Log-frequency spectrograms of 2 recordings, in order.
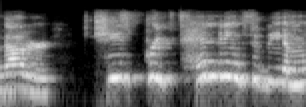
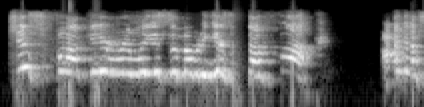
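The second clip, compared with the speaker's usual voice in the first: much higher, loud exasperated yell; angry shout; 12 semitones higher, 4 dB louder than usual. Real, not acted. Streamer yelling at rival to release messages, angry shout. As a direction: blast her for stalling.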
